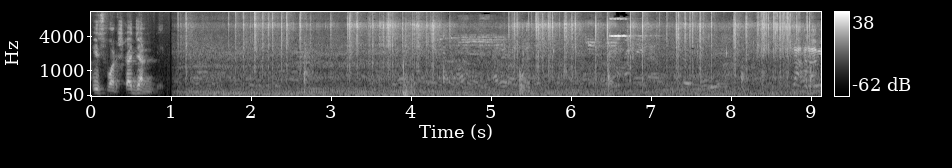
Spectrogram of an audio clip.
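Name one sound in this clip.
A long string of firecrackers crackles and pops rapidly outdoors.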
